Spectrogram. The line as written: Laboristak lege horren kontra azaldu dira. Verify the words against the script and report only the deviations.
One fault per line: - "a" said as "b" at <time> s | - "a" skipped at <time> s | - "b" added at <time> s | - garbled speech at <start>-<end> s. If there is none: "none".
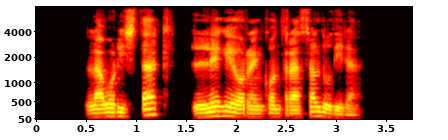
none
